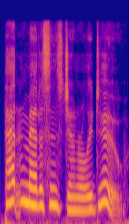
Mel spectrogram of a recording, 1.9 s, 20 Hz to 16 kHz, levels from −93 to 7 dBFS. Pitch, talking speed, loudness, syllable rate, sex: 225 Hz, 125 wpm, -16 LUFS, 6.1 syllables/s, female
